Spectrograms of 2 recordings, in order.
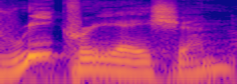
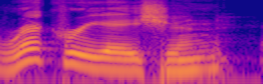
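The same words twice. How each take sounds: First: The word begins with "ree", as in redo. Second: The word begins with "reck", as in wreck. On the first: Creating something anew. "as recreation" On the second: Leisure and play. "seeing recreation"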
